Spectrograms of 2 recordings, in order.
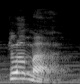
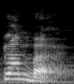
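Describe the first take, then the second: First: The b sound in the middle is silent. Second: The b sound in the middle is pronounced. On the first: The speaker calls it right. "The P in this word is silent, so it's plumber" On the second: The speaker calls it wrong. "not plumber"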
